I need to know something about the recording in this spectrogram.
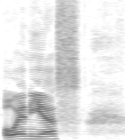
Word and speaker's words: ONES: It's ONES. I know people like pronouncing it different ways, but it is ONES.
